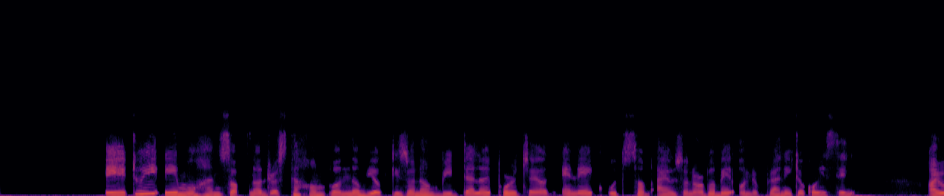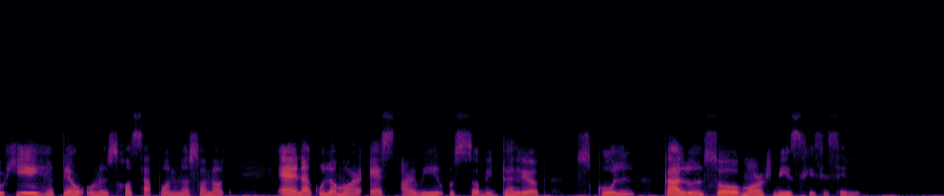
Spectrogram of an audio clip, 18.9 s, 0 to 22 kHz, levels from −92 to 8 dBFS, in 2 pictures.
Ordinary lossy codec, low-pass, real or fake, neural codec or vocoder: Opus, 16 kbps; 7.2 kHz; fake; codec, 16 kHz, 2 kbps, X-Codec, HuBERT features, trained on balanced general audio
